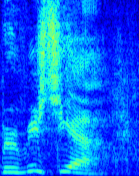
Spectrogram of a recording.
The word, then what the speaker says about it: Burisma: executives so this uh buremisia bermucia they say pronounce it borisia a real beautiful company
